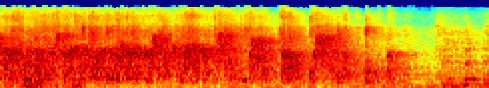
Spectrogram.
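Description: Audience applauding a stand-up comedian at the end of his set, dying away about four seconds in.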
